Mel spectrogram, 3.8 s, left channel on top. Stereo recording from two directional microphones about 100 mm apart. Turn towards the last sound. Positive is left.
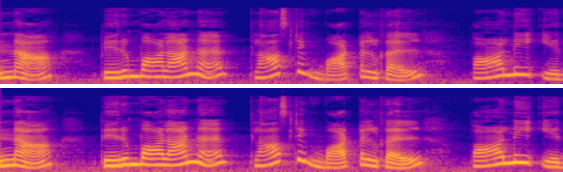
turn(degrees=-50)  # may be behind; listen again after turning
